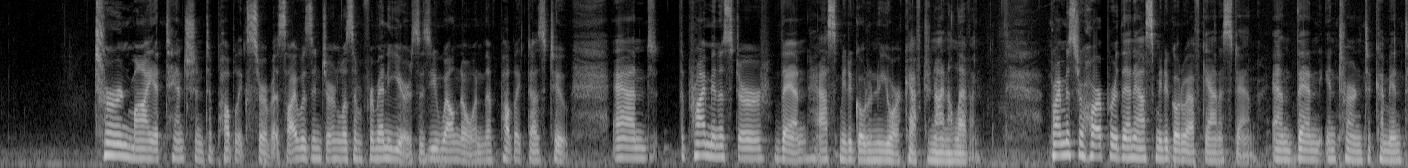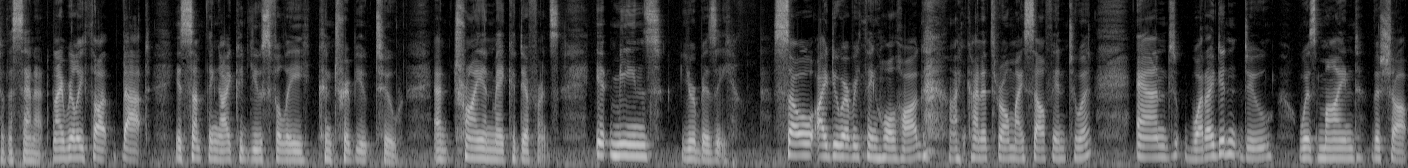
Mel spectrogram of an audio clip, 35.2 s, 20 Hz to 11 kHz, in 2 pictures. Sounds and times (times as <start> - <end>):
Inside, small room: 0.0 - 35.2
Speech: 1.2 - 7.1, 7.7 - 12.3, 13.2 - 35.2.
